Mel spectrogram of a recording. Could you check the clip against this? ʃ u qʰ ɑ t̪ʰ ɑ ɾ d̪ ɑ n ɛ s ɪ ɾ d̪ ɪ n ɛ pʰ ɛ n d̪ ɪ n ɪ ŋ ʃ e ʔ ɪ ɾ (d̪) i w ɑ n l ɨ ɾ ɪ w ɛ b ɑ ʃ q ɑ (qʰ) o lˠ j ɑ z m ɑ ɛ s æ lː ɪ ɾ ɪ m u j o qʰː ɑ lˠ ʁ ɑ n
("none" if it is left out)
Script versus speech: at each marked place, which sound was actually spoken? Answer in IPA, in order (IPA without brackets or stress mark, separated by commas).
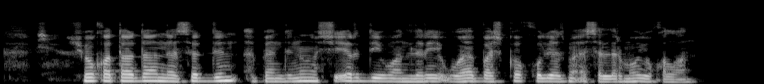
d̪, qʰ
